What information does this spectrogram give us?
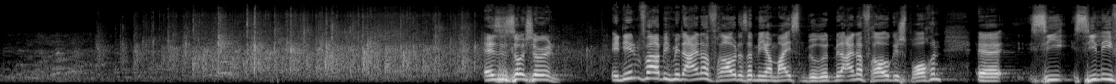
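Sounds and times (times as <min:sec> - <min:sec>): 
laughter: 0:00.0 - 0:02.6
audience clapping: 0:00.8 - 0:07.2
speech: 0:04.8 - 0:11.1.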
